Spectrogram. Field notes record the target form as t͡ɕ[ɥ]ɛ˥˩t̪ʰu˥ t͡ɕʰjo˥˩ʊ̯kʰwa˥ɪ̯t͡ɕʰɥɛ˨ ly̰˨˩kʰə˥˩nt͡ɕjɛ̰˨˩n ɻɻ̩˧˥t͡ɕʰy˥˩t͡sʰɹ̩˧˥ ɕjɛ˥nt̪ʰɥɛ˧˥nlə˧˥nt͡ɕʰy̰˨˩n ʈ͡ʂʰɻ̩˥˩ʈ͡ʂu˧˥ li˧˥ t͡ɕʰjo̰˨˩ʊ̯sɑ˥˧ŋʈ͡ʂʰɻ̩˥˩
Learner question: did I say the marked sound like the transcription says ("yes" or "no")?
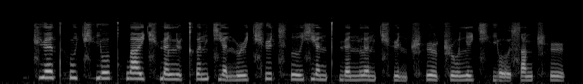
yes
